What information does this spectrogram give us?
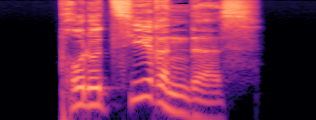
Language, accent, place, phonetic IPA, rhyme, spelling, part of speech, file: German, Germany, Berlin, [pʁoduˈt͡siːʁəndəs], -iːʁəndəs, produzierendes, adjective, De-produzierendes.ogg
- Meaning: strong/mixed nominative/accusative neuter singular of produzierend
